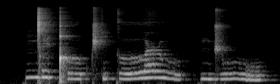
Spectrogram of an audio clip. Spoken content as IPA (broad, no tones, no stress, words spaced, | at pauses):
ŋ͡ǀeǃʰɤːp t͡ʃʼikɤːʕuː | nd͡ʒuː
